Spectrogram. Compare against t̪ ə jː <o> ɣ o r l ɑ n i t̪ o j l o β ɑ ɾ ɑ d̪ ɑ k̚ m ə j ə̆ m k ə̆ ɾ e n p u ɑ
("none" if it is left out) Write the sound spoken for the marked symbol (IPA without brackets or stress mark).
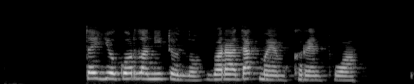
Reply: o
